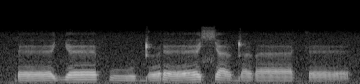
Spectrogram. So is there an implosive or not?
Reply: no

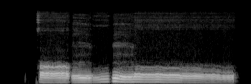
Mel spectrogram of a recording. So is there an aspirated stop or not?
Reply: no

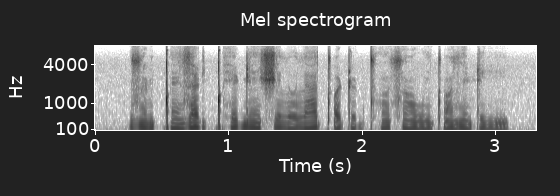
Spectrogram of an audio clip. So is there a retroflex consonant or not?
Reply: yes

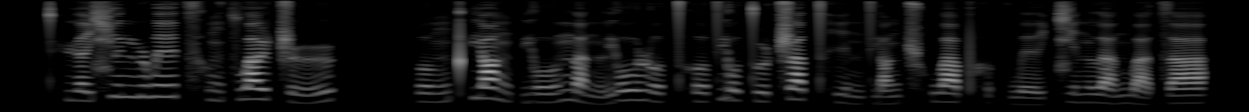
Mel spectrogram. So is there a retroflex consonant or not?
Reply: yes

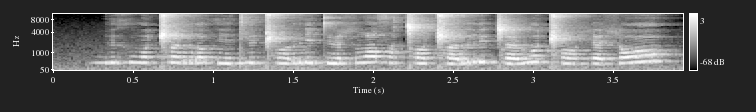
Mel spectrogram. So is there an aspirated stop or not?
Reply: no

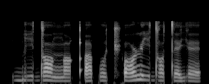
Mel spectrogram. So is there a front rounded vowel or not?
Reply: no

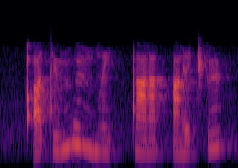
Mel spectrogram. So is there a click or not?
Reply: no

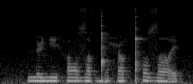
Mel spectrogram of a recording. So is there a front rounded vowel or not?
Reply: yes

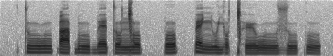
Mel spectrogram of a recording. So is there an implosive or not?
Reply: yes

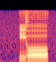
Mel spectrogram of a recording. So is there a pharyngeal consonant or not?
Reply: no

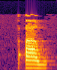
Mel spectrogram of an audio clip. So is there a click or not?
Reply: no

